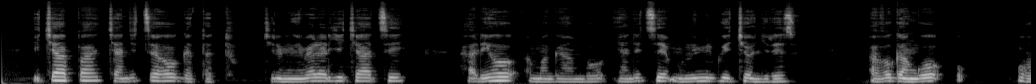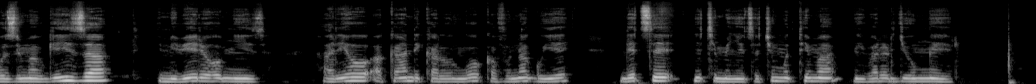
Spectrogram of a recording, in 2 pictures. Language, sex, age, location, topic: Kinyarwanda, male, 25-35, Huye, health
